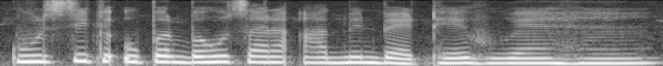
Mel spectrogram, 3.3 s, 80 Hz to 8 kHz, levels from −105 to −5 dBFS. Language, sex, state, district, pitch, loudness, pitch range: Hindi, female, Jharkhand, Palamu, 235 Hz, -12 LUFS, 215-265 Hz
